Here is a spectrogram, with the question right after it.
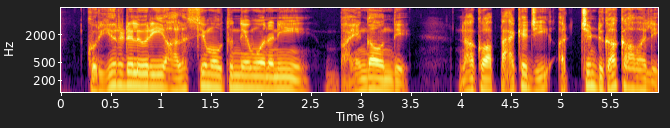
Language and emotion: Telugu, fearful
